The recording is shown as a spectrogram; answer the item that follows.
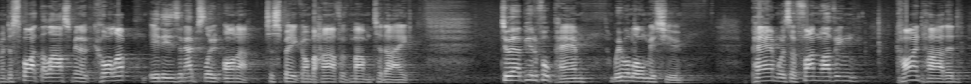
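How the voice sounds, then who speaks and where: A man's voice: medium pitch, moderate pace, fairly bright tone. A man giving a funeral speech in church, plain-spoken and lightly wry, at a lectern microphone. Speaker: eulogy speaker. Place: church service.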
